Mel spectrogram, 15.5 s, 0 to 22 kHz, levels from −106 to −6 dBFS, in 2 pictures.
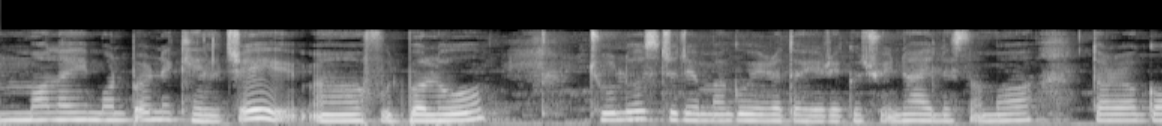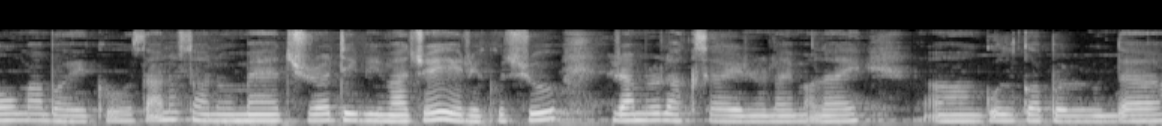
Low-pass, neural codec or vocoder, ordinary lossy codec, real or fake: none; none; none; real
